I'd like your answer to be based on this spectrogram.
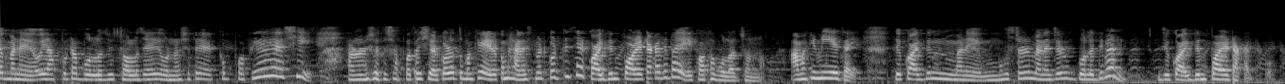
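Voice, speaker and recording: A young woman with a Bangladeshi accent telling her personal story in a radio interview, halting and repeating herself. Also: fairly high pitch. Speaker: guest telling own life story. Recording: dull lo-fi radio audio, background music.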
